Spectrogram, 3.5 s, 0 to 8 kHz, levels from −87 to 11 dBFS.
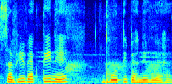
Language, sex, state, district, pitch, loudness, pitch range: Hindi, female, Jharkhand, Ranchi, 220 Hz, -15 LUFS, 205-245 Hz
